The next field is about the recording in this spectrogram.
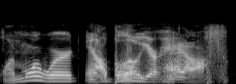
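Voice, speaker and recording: A man's voice: mid-range voice, very animated, unhurried, gravelly, highs cut off, background noise. A man giving scripted commentary for a gaming video, sarcastic and profane, with ranting asides.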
